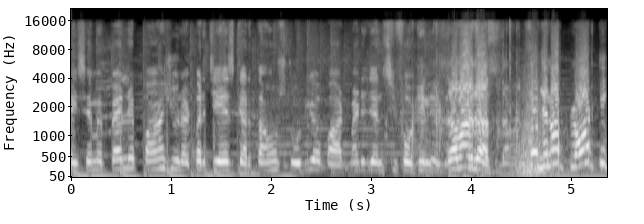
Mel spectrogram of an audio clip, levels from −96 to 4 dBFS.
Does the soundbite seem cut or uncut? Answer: cut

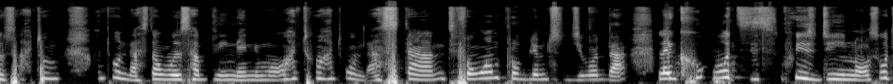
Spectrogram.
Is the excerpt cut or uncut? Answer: uncut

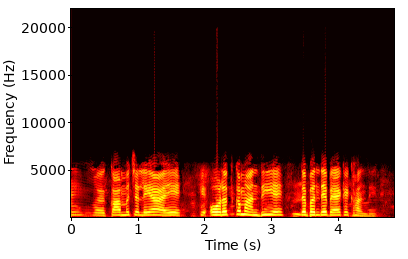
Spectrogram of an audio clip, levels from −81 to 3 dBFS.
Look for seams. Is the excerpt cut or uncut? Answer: uncut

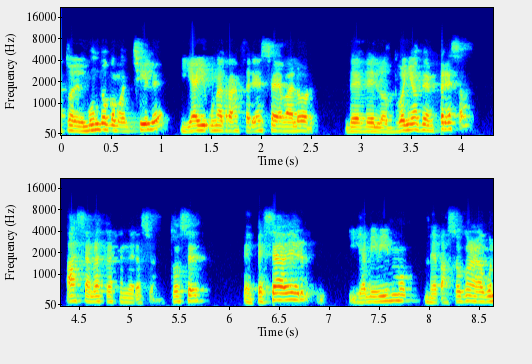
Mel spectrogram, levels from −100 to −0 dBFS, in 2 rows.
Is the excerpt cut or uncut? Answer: cut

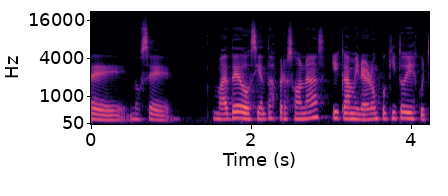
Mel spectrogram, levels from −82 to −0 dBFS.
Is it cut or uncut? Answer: uncut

